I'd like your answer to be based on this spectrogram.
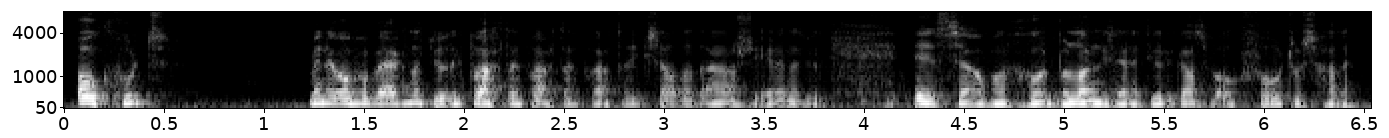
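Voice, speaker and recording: An actor with a Netherlandic Dutch accent playing a busy, brisk, distracted male lawyer in a radio comedy, repeating himself and hesitating. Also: lowish voice, expressive, a little mellow, slightly rough. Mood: businesslike, hurried. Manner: hesitant fillers, repeats words, juggles several conversations.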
